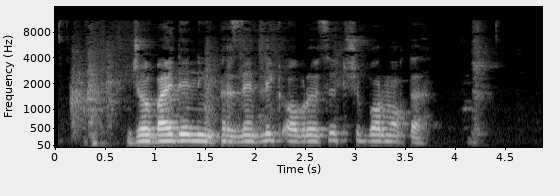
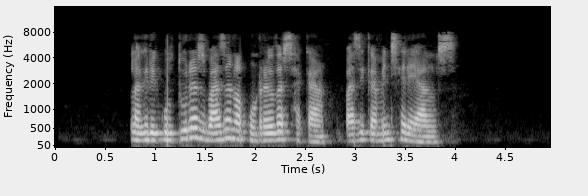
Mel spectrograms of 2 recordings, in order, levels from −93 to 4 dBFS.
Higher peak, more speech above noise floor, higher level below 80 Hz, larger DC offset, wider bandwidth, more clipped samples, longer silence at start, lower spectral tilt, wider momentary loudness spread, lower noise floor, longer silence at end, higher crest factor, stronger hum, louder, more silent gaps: about the same, -2 dBFS vs -2 dBFS; second, 46 dB vs 59 dB; second, -62 dBFS vs -56 dBFS; neither; first, 11.5 kHz vs 8.4 kHz; neither; second, 0.15 s vs 0.75 s; first, -7 dB/octave vs -5 dB/octave; first, 21 LU vs 8 LU; second, -67 dBFS vs -76 dBFS; second, 0.6 s vs 0.95 s; about the same, 20 dB vs 16 dB; neither; second, -21 LUFS vs -18 LUFS; neither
